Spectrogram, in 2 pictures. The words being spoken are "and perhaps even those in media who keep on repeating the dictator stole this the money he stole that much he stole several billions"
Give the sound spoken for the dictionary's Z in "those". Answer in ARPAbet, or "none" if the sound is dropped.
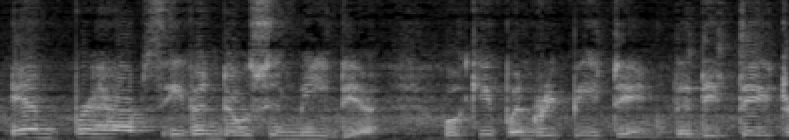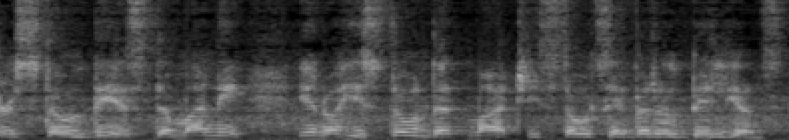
S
